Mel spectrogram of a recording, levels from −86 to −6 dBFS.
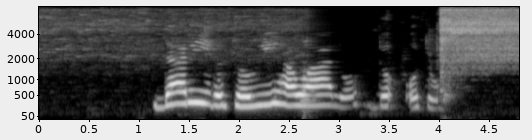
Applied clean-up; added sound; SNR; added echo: classical method log-MMSE.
